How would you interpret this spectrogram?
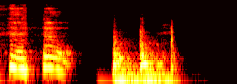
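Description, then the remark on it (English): Knocking on wood: two quick raps, a short pause, then three more in a row. The knocks are fairly loud, with a hollow, thumping tone and no talking. “Knock on wood.”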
